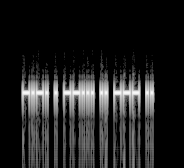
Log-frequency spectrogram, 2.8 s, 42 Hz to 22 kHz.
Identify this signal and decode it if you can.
Morse code, heard as a keyed tone, about 34 wpm, 700 Hz. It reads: CE7IOI
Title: DXCC-100 Call Signs - 6 Characters - Repeated 3x - 35wpm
